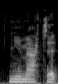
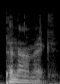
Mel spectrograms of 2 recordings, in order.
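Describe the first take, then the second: First: The word starts with no P sound. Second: The word starts with a sounded P. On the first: The speaker calls it right. "You don't pronounce the P" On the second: The speaker calls it wrong. "that's not how it's pronounced at all"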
